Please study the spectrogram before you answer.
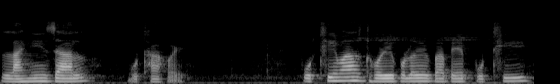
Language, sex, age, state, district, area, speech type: Assamese, male, 30-45, Assam, Sivasagar, urban, spontaneous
